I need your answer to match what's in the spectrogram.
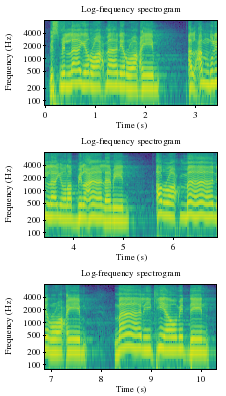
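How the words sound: The reciter stops between each verse.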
